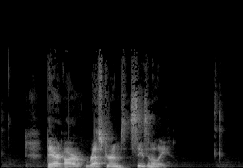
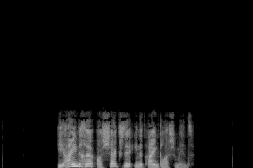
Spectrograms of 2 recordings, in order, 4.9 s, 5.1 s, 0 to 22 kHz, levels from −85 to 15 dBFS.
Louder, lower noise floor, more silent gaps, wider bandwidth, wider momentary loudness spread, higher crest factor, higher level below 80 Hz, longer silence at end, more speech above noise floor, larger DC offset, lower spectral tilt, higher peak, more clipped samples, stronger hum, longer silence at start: about the same, -17 LUFS vs -17 LUFS; second, -72 dBFS vs under -90 dBFS; neither; first, 15.5 kHz vs 7.8 kHz; second, 11 LU vs 16 LU; about the same, 18 dB vs 18 dB; about the same, -64 dBFS vs -60 dBFS; first, 1.55 s vs 1.25 s; second, 56 dB vs over 73 dB; neither; about the same, -4 dB/octave vs -5 dB/octave; about the same, -2 dBFS vs -2 dBFS; neither; neither; second, 0.6 s vs 1.15 s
